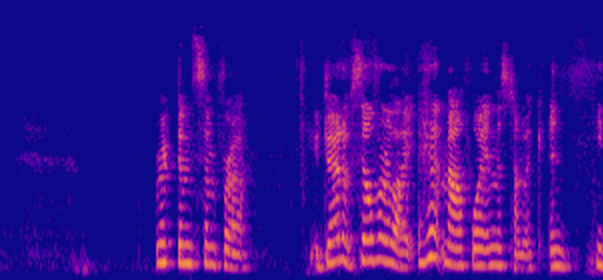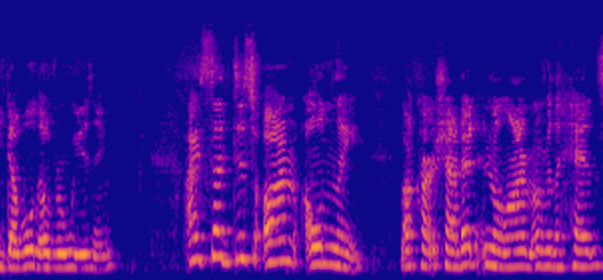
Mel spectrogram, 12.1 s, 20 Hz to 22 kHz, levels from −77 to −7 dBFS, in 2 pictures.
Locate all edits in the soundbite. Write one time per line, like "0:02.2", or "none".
none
